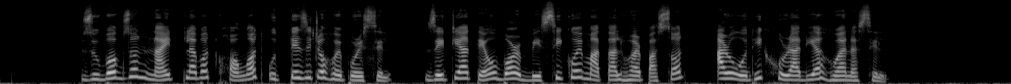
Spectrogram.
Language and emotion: Assamese, angry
